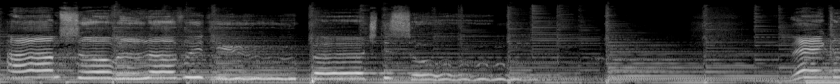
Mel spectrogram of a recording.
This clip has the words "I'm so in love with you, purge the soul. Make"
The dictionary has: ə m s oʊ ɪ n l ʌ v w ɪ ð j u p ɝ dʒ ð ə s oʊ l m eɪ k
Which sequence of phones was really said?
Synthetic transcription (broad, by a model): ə m s oʊ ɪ l ʌ v w ɪ ð j u b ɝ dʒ ð ə s oʊ l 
